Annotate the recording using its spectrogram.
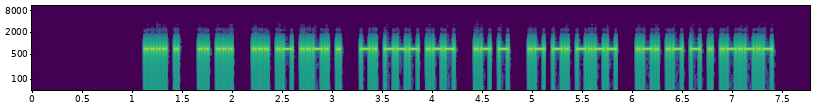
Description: Morse code, heard as a keyed tone, about 40 wpm, 700 Hz. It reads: HE IS SAFE NOW AT ANY RATE.
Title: Sentences from Top 900 Words 40wpm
